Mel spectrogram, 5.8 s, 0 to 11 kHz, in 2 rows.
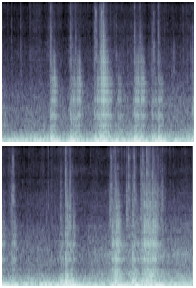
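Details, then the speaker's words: Toyota Land Cruiser Prado 150 rear barn door rattle while driving, heard from the rear: irregular sharp rattling over road rumble, louder on bumps, door wobbling; fixed by cleaning. "and it's got a terrible rattle it's been there for a little while"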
